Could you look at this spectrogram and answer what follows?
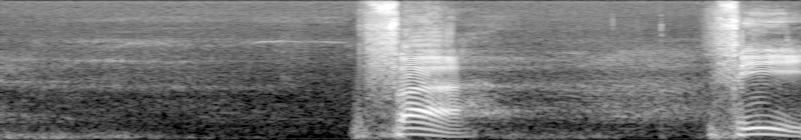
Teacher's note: Huruf fa itu bibir bawah. Bibir bawah bagian dalam. diposisikan menempel pada dua gigi seri atas. Artinya bibir atas tidak difungsikan.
